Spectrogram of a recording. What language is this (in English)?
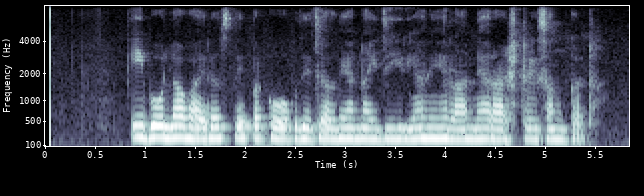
Punjabi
